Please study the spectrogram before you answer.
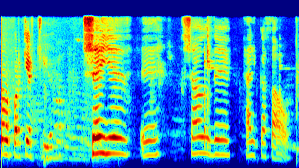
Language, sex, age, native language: Icelandic, female, 9, Icelandic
